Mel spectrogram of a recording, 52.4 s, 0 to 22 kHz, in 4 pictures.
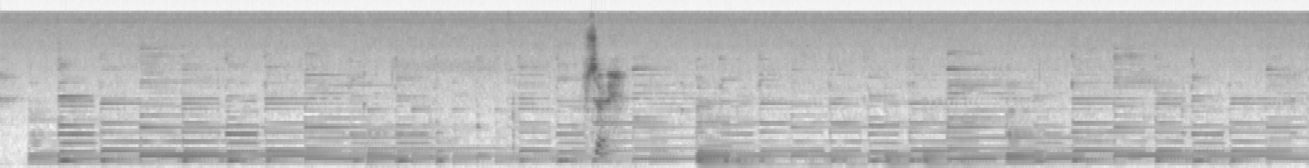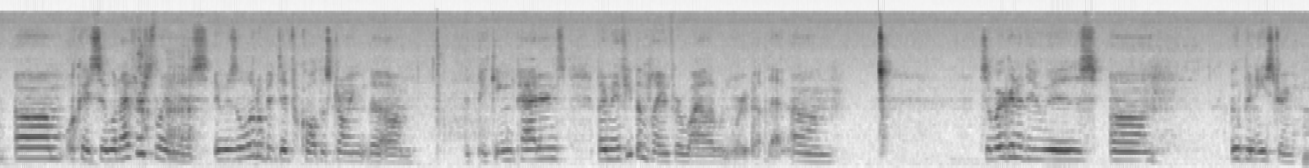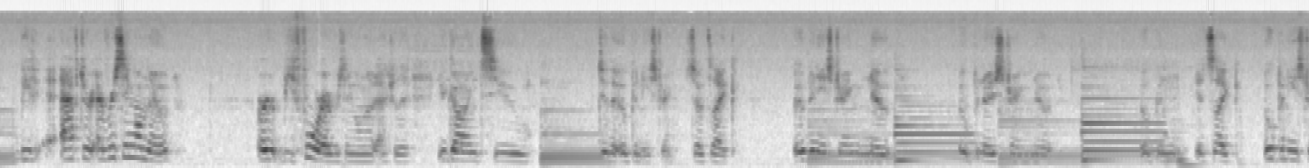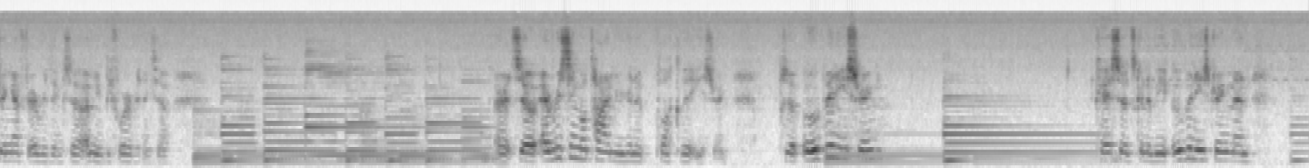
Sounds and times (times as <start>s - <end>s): Acoustic guitar: 0.0s - 16.8s, 25.6s - 27.0s, 31.5s - 32.7s, 34.2s - 39.6s, 40.2s - 45.3s, 47.1s - 52.3s
Speech: 5.8s - 6.3s, 13.2s - 21.6s, 22.9s - 24.8s, 25.4s - 28.0s, 28.8s - 35.2s, 35.8s - 36.8s, 37.6s - 41.0s, 44.2s - 48.2s, 50.2s - 51.9s.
